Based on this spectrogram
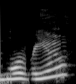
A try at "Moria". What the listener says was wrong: Moria. it might be the accent. you're putting emphasis on a weird syllabalism.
